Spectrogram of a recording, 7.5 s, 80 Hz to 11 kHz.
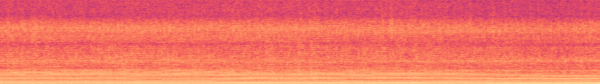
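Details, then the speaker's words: OS 120 AX model engine on a test stand, break-in run, tuned close: high, clean, steady scream that sags slightly near the end, with no sputter or misfire; normal running. "But this is a very nice engine. Very nice. And it's tuned pretty darn close."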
